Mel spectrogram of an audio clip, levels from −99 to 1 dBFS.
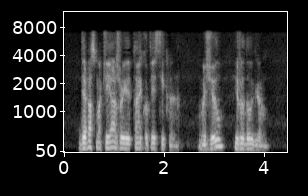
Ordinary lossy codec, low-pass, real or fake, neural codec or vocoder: AAC, 64 kbps; 7.2 kHz; fake; codec, 16 kHz, 1.1 kbps, Voila-Tokenizer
